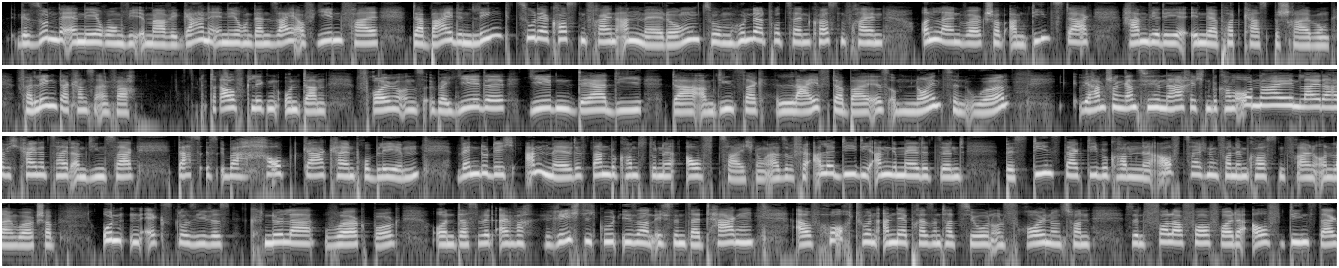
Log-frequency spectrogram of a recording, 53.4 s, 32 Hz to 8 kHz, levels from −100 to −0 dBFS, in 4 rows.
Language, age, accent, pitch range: German, 10-29, German, 215-260 Hz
